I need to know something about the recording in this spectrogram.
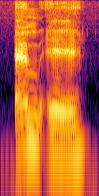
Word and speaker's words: Mawu: Then we have Mawu, Mawu, M-A-W-U, Mawu.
